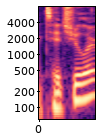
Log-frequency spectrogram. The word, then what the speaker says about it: titular: Is it really titular?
